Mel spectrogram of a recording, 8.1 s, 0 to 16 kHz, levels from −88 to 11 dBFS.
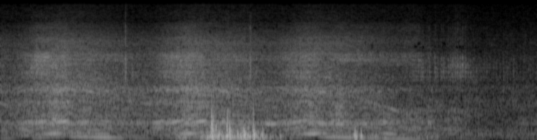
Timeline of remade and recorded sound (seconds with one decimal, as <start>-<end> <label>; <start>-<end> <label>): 0.0-8.1 recorded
